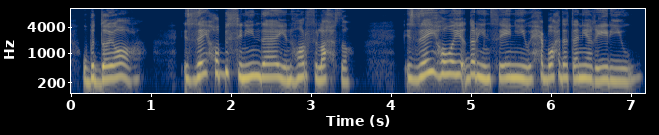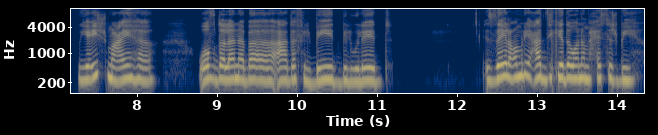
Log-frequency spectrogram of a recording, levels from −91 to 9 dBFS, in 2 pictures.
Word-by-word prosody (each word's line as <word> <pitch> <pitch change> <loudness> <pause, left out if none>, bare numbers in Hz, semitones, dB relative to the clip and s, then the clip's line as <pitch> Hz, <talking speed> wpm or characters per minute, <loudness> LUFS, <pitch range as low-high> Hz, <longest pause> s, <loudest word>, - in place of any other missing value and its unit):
وبالضياع، 245 +3 +2 0.7
إزاي 265 +6 +2
حُب 330 0 -2
السنين 290 -4 +4
ده 275 0 +2
ينهار 255 +2 0
في 265 -4 -7
لحظة؟ 235 -3 -2 0.7
إزاي 295 +8 +3
هو 320 +1 +4
يقدَر 310 -1 +1
ينساني 255 0 +2
ويحب 250 +2 -4
واحدة 265 0 +1
تانية 255 0 +1
غِيري 225 -1 -2 0.4
ويعيش 245 +6 -2
معاها، 235 -1 -2 0.5
وأفضَل 240 +1 0
أنا 240 0 +1
بقى 230 -1 -2
قاعدة 230 +1 -2
في 240 0 -19
البيت 220 +3 -2
بالولاد؟! 215 +1 -4 1.3
إزاي 250 +4 +3
العمر 275 +1 +2
يعدّي 260 -3 -1
كده 265 0 +2
وأنا 250 +1 +1
ما 240 - 0
أحسش 250 0 -6
بيه؟ 225 0 -4
250 Hz, 140 wpm, -23 LUFS, 230-265 Hz, 1.3 s, السنين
